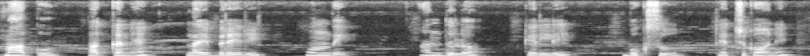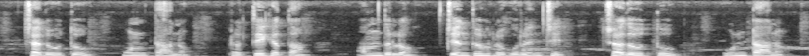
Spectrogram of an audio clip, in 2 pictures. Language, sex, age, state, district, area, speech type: Telugu, female, 30-45, Andhra Pradesh, Palnadu, rural, spontaneous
